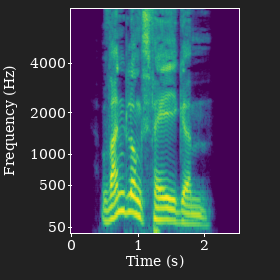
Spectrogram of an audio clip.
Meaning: strong dative masculine/neuter singular of wandlungsfähig
- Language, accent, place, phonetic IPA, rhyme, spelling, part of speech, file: German, Germany, Berlin, [ˈvandlʊŋsˌfɛːɪɡəm], -andlʊŋsfɛːɪɡəm, wandlungsfähigem, adjective, De-wandlungsfähigem.ogg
